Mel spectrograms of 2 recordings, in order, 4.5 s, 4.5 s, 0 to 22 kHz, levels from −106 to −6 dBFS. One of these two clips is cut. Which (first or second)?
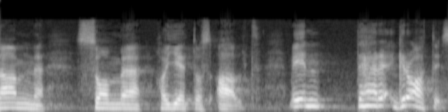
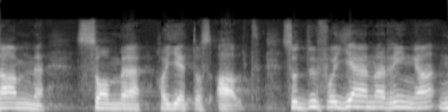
second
